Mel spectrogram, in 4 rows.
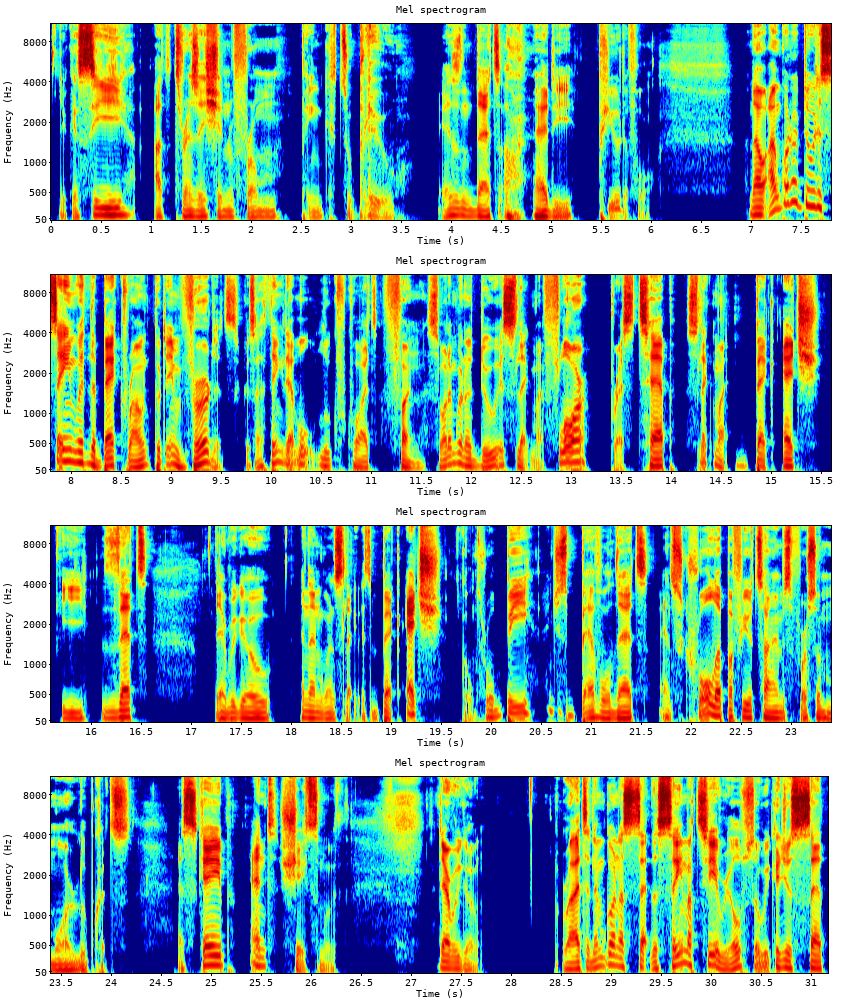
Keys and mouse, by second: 7.4 space, 10.7 click, 12.8 Tab, 13.5 2, 14.3 click, 15.4 e, 17.9 2, 18.3 click, 19.4 ctrl+b, 24.6 Tab, 25.0 right click, 29.7 click, 30.7 click.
